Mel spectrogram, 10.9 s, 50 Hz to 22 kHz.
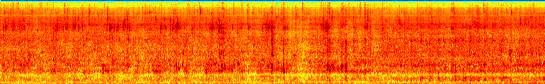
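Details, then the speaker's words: Marineland Emperor 400 aquarium filter after fixing the impeller, which wasn't pulling enough water to turn the bio-wheels: steady water trickle and splash over a faint even motor hum; running quietly and normally. "So it's real quiet. So let's put this up. There we go. And it's working."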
